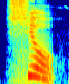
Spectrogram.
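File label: "xiu4", Mandarin Chinese pinyin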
